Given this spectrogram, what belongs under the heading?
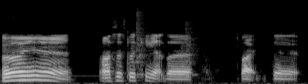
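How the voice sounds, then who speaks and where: A man's voice: a little high, expressive, moderate pace, narrow, tinny audio. A man co-hosting a casual hobby chat, throwing in playful asides and curious questions. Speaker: co-host.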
